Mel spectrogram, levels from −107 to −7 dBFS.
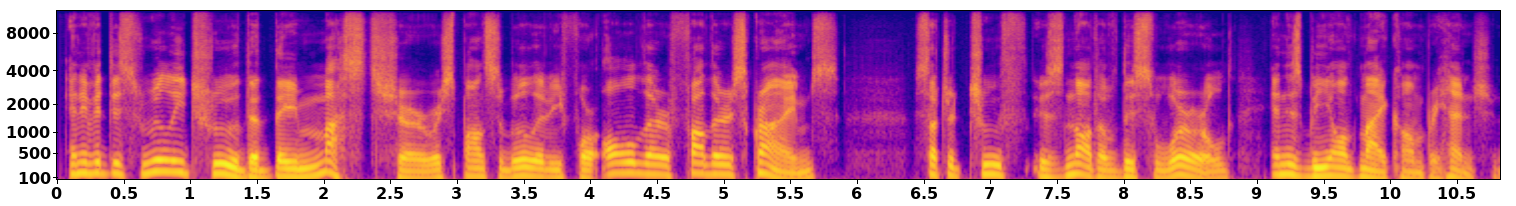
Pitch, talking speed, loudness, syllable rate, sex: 125 Hz, 160 wpm, -18 LUFS, 4.2 syllables/s, male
